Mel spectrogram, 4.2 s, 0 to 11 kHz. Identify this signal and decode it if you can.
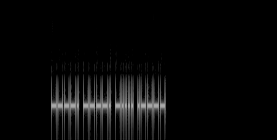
Morse code, heard as a keyed tone, about 50 wpm, 700 Hz. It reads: 9961
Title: Numbers - 4-Digit 50wpm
